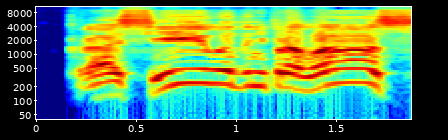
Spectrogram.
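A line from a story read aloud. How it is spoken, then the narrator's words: Young man shouting. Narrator (Russian): закричал парень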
